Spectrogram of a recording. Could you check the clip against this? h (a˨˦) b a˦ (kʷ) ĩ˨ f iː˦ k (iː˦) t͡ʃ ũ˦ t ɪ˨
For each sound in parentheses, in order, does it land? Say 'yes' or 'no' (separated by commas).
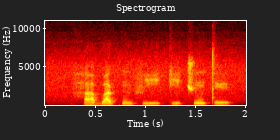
no, yes, no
